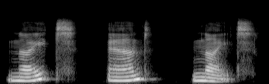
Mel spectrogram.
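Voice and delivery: slow, careful night and night; slow teacher demo of night and night. Shown as a demonstration. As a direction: stretch each word out for learners. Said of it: "they're spelled differently".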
